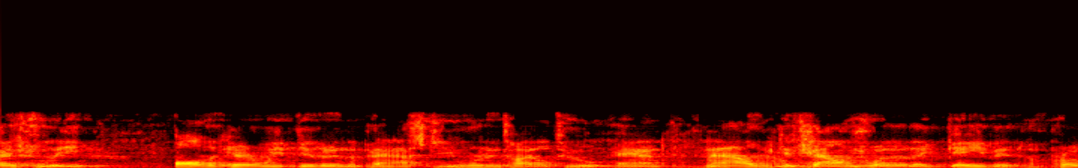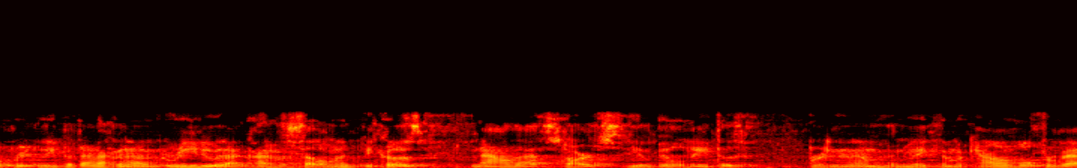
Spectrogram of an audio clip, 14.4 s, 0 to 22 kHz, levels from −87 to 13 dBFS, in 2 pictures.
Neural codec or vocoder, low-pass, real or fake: vocoder, 22.05 kHz, 80 mel bands, HiFi-GAN; 7.2 kHz; fake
